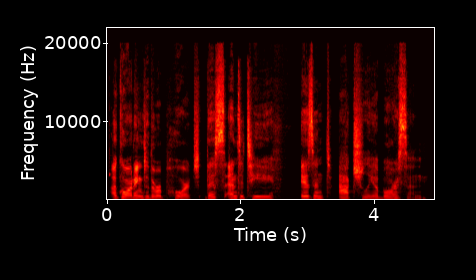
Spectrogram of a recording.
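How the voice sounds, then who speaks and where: An actress playing a frank, assured woman general in a video game, shrewd and wryly amused, speaking in measured formal lines. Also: mid-range voice, lively intonation, no room sound, clean studio sound, close to an everyday voice. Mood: serious. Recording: game dialogue over background music.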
